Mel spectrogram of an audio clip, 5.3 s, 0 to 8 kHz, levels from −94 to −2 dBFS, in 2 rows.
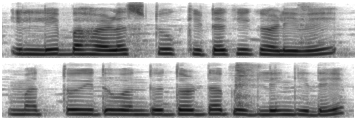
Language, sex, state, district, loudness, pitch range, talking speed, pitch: Kannada, female, Karnataka, Bidar, -15 LUFS, 220-235 Hz, 100 wpm, 225 Hz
